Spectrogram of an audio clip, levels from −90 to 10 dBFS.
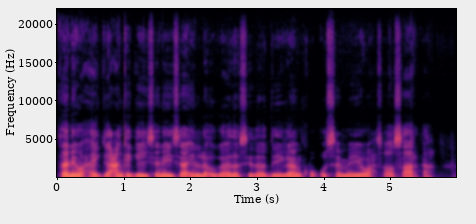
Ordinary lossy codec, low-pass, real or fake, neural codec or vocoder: none; none; real; none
